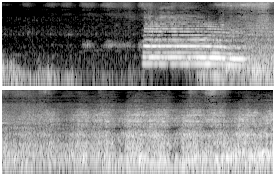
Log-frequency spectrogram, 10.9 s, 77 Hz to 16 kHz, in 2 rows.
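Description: Horn of twin WDG3A diesel locomotives sounding once for about two seconds, its pitch sagging slightly at the end. Then the locomotives and the express's coaches run past with a loud, steady rush of wheel and rail noise.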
